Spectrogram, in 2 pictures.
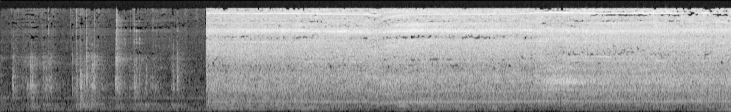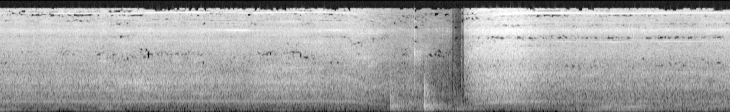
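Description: A few light knocks and clicks of the scissors being handled in a steel bench vice, then an electric drill with a wire wheel brush starts abruptly and runs steadily, scrubbing rust off the steel scissor blade. Past the middle it winds down and stops for about a second, then starts again with a loud surge and runs on.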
